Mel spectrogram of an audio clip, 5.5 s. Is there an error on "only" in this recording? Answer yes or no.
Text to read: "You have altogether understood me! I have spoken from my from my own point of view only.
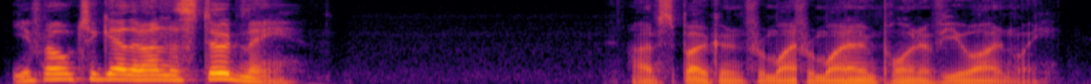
no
